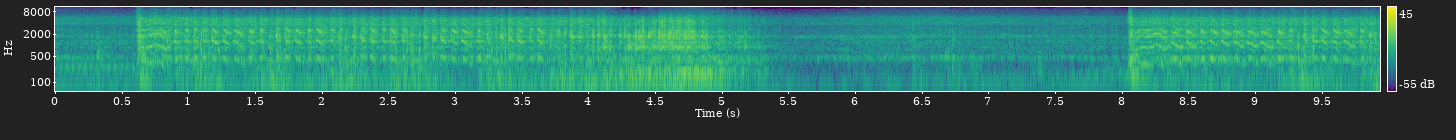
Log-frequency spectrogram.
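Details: 1989 Ford F250 7.3 IDI diesel after fuel system work, glow plugs cycled and starting fluid used: starter churns about three beats a second in long bursts, never catches; fuel supply line found not tightened.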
